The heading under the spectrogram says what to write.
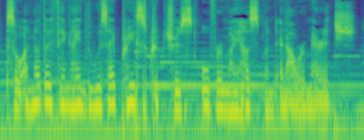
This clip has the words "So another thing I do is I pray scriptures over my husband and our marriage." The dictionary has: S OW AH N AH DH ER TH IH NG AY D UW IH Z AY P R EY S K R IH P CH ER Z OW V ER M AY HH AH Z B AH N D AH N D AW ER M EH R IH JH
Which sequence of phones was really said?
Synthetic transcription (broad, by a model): S OW AH N AH DH ER TH IH NG AY D UW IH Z AY P R EY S K R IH P CH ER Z OW V ER M AY HH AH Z B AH N D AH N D AW ER M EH R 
